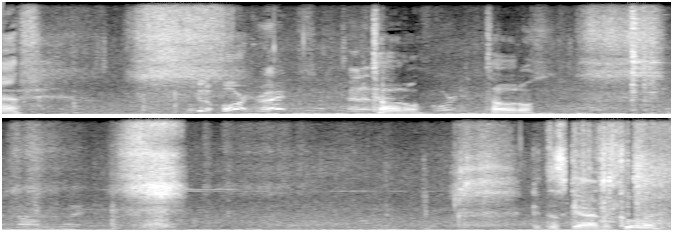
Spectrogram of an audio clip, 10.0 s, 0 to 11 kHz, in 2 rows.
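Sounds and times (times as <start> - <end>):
wind rumbling on microphone: 0.5 - 10.0.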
